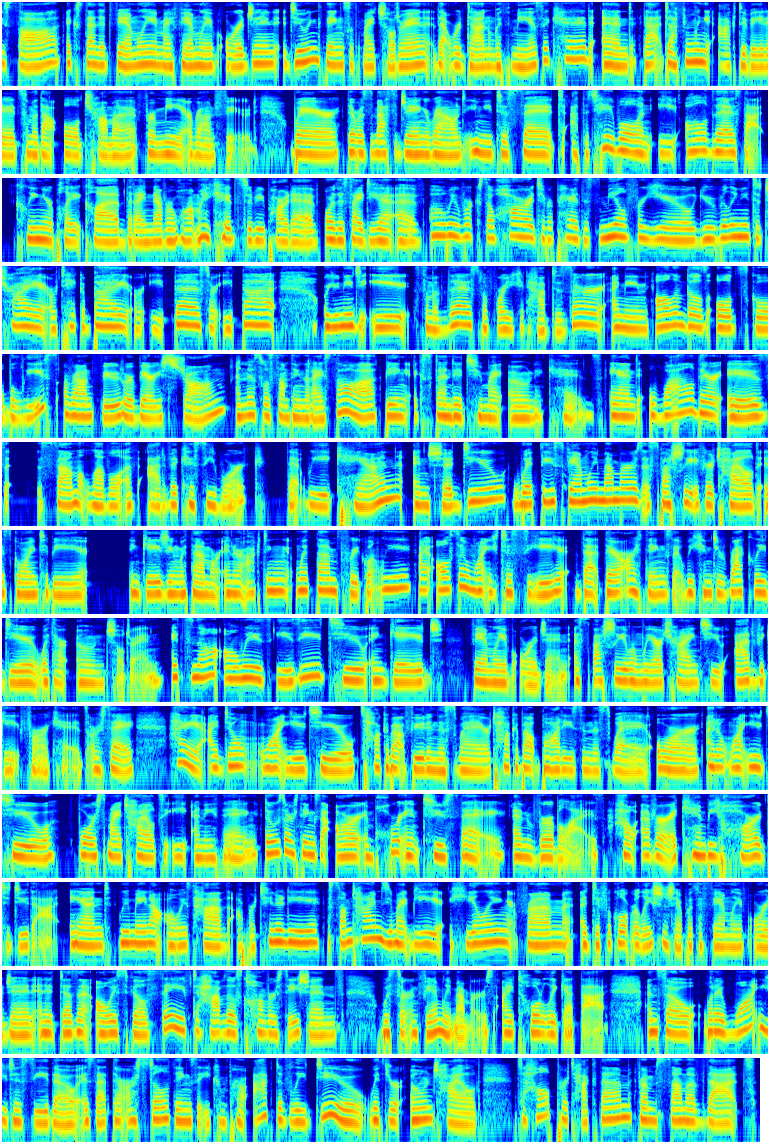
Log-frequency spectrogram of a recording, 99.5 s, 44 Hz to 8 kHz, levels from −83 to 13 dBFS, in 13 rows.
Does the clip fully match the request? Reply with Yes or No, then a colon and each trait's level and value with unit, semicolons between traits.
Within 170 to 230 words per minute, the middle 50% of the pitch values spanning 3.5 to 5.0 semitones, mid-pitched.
No: average, 200 wpm; average, 2.9 semitones; medium, 165 Hz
